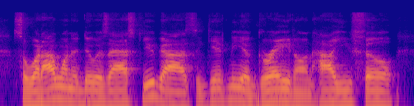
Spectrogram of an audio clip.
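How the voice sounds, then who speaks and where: Against a quiet background, a man with an American accent and an ordinary speaking voice talks at a moderate pace with a medium pitch and fairly even intonation. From Washington, DC. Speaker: sports radio host and NFL analyst. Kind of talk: sports talk show with fan call-ins.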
